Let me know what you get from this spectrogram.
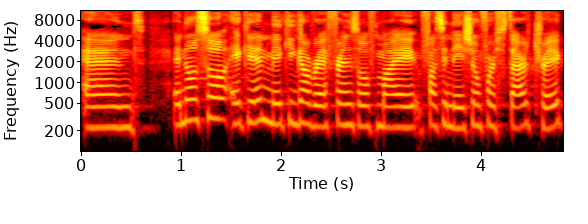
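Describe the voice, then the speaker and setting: With a normal speaking voice, a woman talks at a fairly high pitch and a moderate pace, her intonation fairly even, in a very clean recording with a silent background. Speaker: event moderator. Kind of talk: event moderation. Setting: stage with audience.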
